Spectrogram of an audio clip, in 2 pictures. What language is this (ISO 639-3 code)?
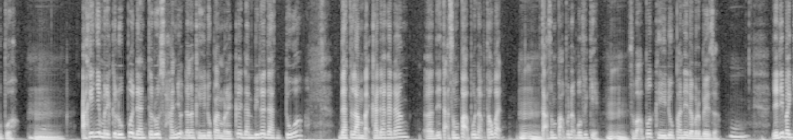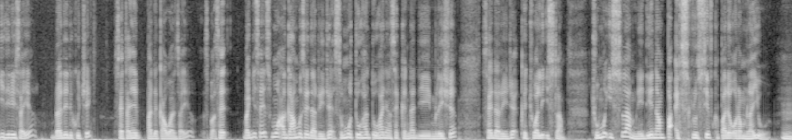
msa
